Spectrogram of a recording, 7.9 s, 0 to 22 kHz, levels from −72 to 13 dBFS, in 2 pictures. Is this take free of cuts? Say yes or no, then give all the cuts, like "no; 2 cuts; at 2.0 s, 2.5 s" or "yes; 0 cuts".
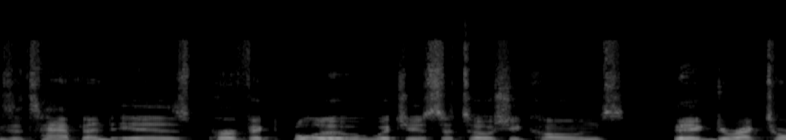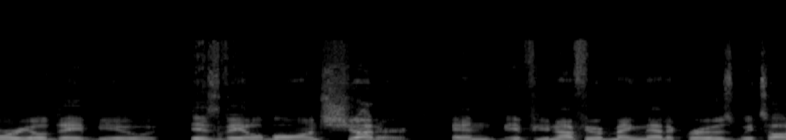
no; 3 cuts; at 5.0 s, 6.1 s, 6.9 s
